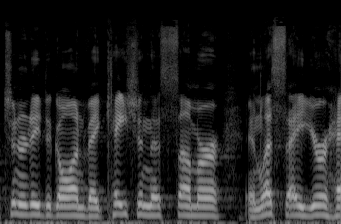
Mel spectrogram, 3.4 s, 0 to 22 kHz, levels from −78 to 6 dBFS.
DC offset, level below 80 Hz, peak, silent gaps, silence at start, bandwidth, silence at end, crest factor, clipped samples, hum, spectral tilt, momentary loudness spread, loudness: under 0.1%; -54 dBFS; -12 dBFS; none; 0.05 s; 16 kHz; 0 s; 16 dB; under 0.1%; none; -5 dB/octave; 4 LU; -27 LUFS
